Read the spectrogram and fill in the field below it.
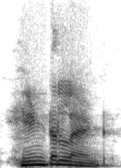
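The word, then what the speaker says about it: hinterland: याद कर सकते हो हिंटलैंड हिंटलैंड आर लगभग इसमें साइलेंट ही होता है।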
